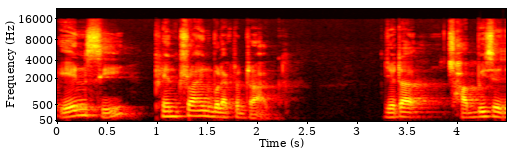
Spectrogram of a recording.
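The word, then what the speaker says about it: ensifentrine: জেনে নেম হচ্ছে এন এনসি ফেন্ট্রাইন কেটে কেটে আমাদেরকে উচ্চারণ করতে হবে এনসি ফেন্ট্রাইন বলে একটা ড্রাগ যেটা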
